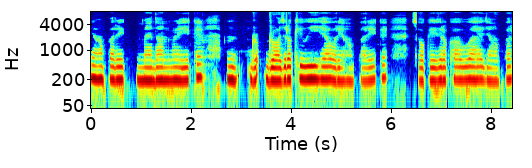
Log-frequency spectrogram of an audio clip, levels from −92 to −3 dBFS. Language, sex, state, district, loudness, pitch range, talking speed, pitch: Hindi, female, Uttar Pradesh, Budaun, -15 LUFS, 195-210 Hz, 150 wpm, 200 Hz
